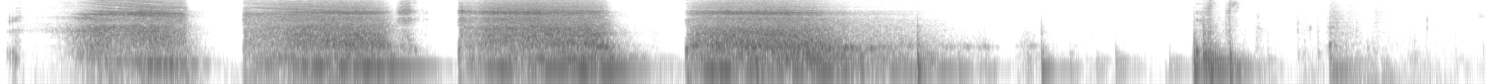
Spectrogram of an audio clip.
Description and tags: Inflating Balloon
Inflating a ballon by mouth
Balloon, Air, Inflate, expand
